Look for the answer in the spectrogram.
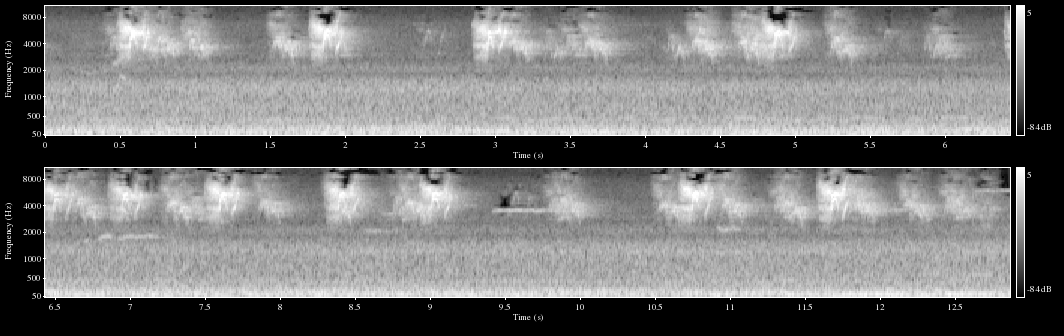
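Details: At sunrise, house sparrows sing with a steady stream of clipped, high chirps, often in pairs or triplets, spaced irregularly across the clip, over faint low rumble.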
